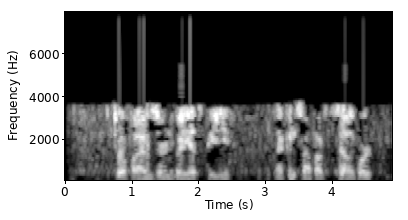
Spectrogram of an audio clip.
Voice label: Police Dispatch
